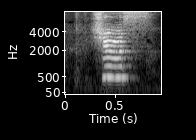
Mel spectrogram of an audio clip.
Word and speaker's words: Tschüss: How do you say it? Tschüss. Cheers. Tschüss. Tschüss. That's how they say it in Germany.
